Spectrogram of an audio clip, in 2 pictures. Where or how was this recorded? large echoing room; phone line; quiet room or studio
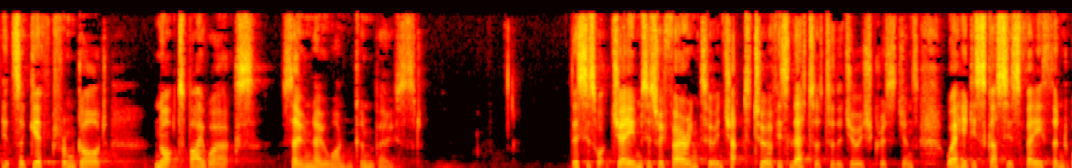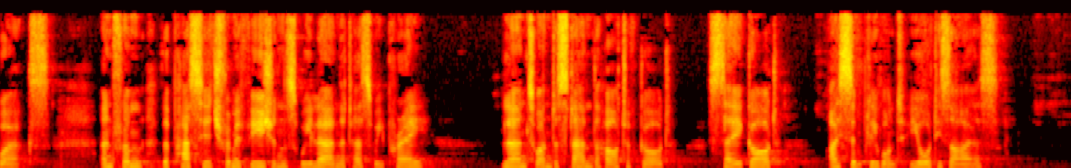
large echoing room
